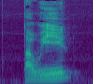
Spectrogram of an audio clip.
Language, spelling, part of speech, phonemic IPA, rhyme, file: Arabic, طويل, adjective, /tˤa.wiːl/, -iːl, Ar-طويل.ogg
- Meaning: long, tall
